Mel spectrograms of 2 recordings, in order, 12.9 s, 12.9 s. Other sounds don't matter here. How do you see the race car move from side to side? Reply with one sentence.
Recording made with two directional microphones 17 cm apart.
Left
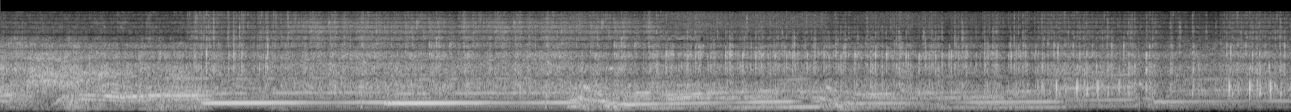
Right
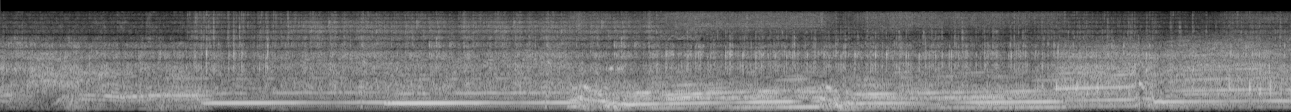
You can hear the race car move from left to right.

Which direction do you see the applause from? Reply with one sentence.
You can hear the applause on the left.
